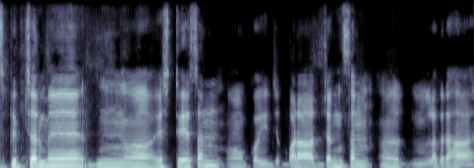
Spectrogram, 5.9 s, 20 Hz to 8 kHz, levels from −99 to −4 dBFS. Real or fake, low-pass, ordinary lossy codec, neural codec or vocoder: fake; none; none; codec, 16 kHz, 4 kbps, X-Codec, WavLM features, trained on Multilingual LibriSpeech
